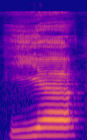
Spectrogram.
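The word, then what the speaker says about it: ياء: ইয়া, ইয়া, ইয়া আমরা জিহ্বার মাঝখান থেকে তার বরাবর উপরে তালুর সঙ্গে লাগাইয়া উচ্চারণ করি ইয়া, ইয়া, ইয়া।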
